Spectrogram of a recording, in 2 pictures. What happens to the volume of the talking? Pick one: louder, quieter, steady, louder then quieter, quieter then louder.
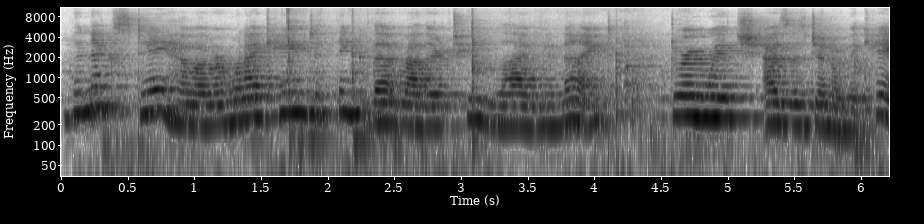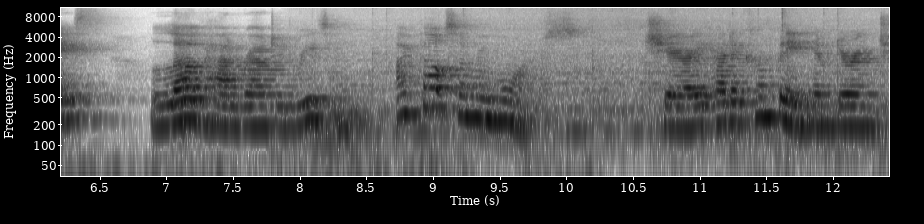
steady.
